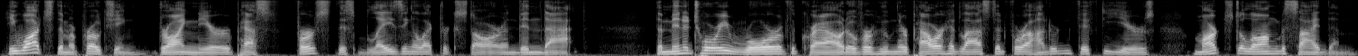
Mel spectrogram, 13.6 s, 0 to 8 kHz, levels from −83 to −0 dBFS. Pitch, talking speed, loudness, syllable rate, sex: 110 Hz, 165 wpm, -19 LUFS, 4.7 syllables/s, male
